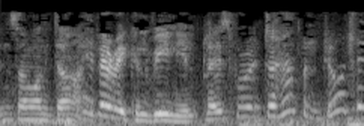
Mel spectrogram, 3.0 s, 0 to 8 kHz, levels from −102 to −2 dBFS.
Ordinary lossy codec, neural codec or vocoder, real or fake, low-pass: MP3, 24 kbps; none; real; 7.2 kHz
